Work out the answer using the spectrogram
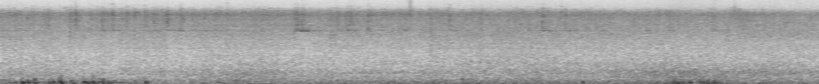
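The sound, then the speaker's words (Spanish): Steady rain falls with thunder, a continuous dense hiss of drops with low rumbles of thunder rolling near the start and again near the end. “ahora que empezó a llover”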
